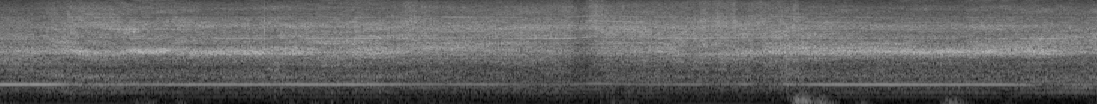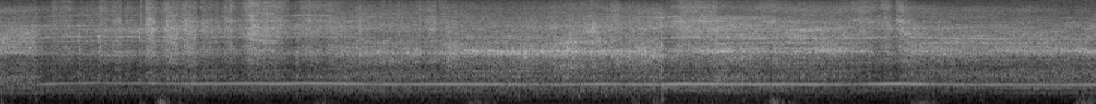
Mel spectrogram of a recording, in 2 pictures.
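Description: Lightweight budget vacuum cleaner running steadily, its motor giving a high whine over rushing air. About halfway through the whine rises slightly and starts to waver, and a few dull knocks come from the hose being handled.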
